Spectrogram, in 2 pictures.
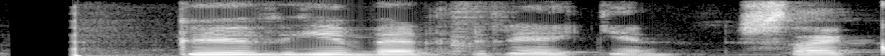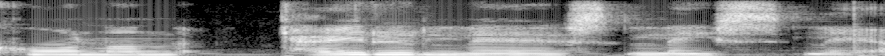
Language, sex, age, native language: Icelandic, female, 14, Filipino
